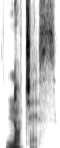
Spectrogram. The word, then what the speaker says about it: noches: say buenas noches buenas noches noches what you could see is that we have got ch which is pronounced like in english when we say for example children child so buenos noches this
